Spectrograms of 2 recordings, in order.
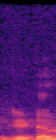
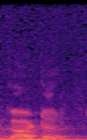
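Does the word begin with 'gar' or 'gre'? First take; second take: gre; gar. First: The word begins with a 'gre' cluster sound. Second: The word begins with a long 'gar' sound. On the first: The speaker calls it right. "ये ग्रेडर होता है" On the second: The speaker calls it wrong. "नाम को थोड़ा सा गलत बोला जाता है"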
